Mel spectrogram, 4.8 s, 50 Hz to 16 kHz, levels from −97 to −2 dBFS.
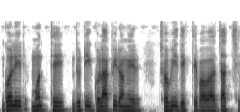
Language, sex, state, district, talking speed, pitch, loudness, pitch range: Bengali, male, West Bengal, Cooch Behar, 110 wpm, 125 Hz, -18 LUFS, 120-130 Hz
